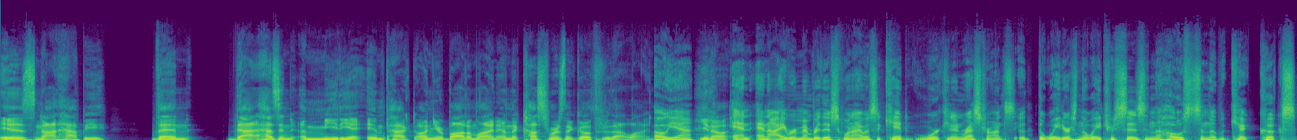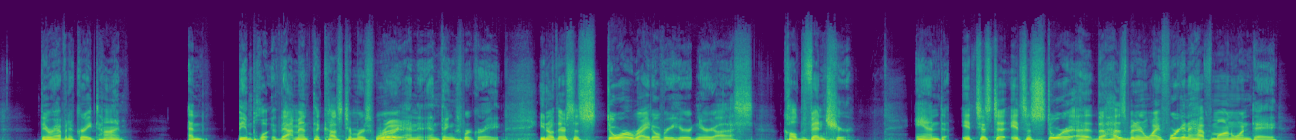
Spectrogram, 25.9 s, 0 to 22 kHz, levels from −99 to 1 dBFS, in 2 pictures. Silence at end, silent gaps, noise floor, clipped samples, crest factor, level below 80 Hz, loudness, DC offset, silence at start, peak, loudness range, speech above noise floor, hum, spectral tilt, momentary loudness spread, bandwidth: 0.2 s; none; -76 dBFS; under 0.1%; 14 dB; -42 dBFS; -16 LUFS; under 0.1%; 0 s; -2 dBFS; 3 LU; 60 dB; none; -5.5 dB/octave; 7 LU; 15.5 kHz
